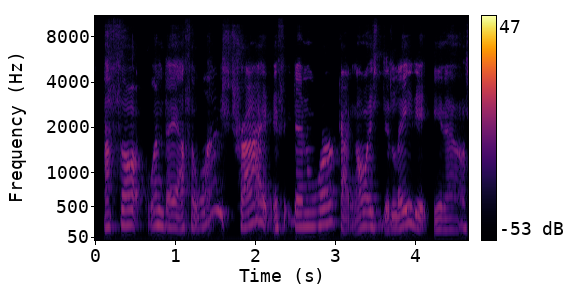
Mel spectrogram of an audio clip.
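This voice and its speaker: Against a quiet background, a woman with a Southern US accent speaks at a medium pitch in a bright, sharp tone with ordinary pitch variation. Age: 80s+. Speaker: social media creator. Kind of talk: casual chat.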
